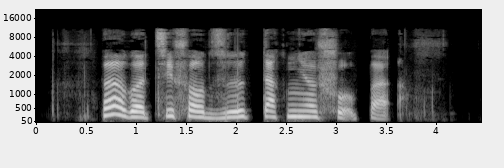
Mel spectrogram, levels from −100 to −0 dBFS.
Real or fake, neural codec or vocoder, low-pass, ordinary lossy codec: real; none; 10.8 kHz; AAC, 64 kbps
